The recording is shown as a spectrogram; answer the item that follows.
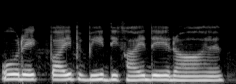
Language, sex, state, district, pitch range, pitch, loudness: Hindi, female, Uttar Pradesh, Shamli, 200-225 Hz, 215 Hz, -12 LUFS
